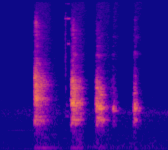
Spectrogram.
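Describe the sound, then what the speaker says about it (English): Several dogs bark in a quick irregular series of about five sharp barks, moderately loud and somewhat distant, with no talking over them. "those dogs need to shut up"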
